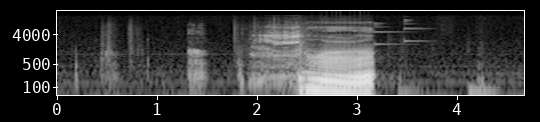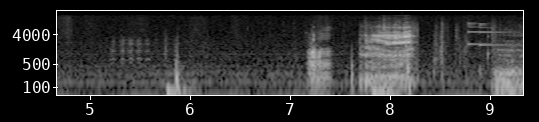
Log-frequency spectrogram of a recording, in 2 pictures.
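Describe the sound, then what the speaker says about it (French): Pigs in a survival video game give a loud, drawn-out squeal and scattered short grunts between quieter moments, with someone speaking briefly. "On va tuer du cochon, je pense."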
